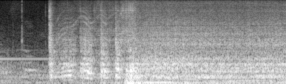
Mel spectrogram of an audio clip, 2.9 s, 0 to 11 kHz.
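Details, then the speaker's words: 2008 Dodge Charger with a charger connected and the starter and battery recently replaced: key click, a short hesitation, then a brief crank before idle; cranking is still delayed even though it starts each time. "But when I hit the key, there's still a delay, even though it's starting each time."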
